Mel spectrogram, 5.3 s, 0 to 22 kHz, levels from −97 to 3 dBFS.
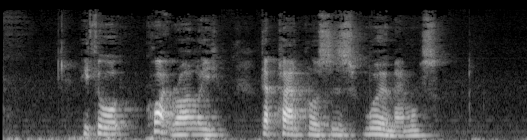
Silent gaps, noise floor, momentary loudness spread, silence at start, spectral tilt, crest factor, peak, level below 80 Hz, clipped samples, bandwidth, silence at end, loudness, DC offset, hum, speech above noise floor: none; -52 dBFS; 14 LU; 0.05 s; -6 dB/octave; 20 dB; -4 dBFS; -44 dBFS; under 0.1%; 16 kHz; 0.9 s; -22 LUFS; under 0.1%; none; 31 dB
